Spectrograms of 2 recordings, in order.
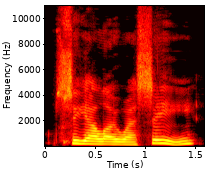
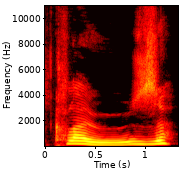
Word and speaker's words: close: see that the word c-l-o-s-e is spelt the same for all of these but the pronunciation for the verb is close with a zed sound and for the other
